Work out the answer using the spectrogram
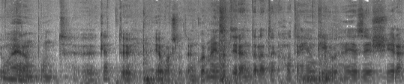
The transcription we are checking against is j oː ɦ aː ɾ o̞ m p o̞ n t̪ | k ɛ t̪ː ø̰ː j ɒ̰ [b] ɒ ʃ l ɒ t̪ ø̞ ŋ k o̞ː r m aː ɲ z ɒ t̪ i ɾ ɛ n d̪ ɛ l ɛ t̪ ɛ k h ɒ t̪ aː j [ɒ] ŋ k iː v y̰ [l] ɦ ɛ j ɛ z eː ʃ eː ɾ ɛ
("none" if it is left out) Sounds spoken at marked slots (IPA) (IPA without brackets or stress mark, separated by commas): v, o, l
